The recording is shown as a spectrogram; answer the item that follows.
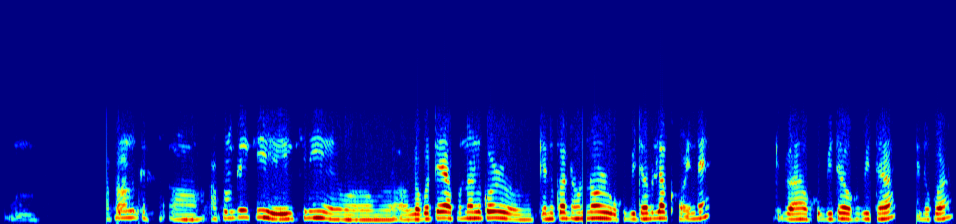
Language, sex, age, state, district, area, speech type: Assamese, female, 45-60, Assam, Kamrup Metropolitan, urban, conversation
